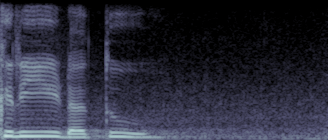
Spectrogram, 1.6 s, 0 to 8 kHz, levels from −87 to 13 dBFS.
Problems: constant background noise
